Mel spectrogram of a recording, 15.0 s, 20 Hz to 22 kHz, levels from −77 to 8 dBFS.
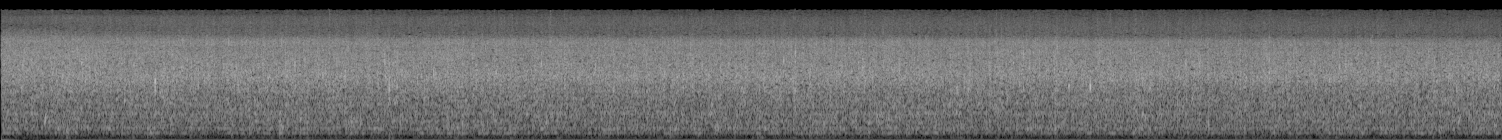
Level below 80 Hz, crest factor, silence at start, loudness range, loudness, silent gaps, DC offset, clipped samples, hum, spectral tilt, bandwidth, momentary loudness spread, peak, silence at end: -64 dBFS; 16 dB; 0 s; 1 LU; -12 LUFS; none; 0.5%; under 0.1%; none; 3 dB/octave; 16.5 kHz; 2 LU; 0 dBFS; 0 s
